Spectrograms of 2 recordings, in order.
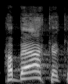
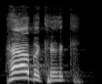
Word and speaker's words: Habakkuk: His name can be pronounced Habakkuk, as I prefer, or Habakkuk, as people somewhere else may pronounce his name.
